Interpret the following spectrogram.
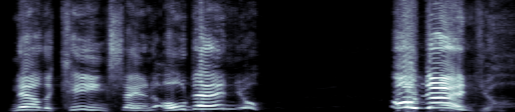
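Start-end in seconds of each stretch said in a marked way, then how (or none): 1.2-3.8 mock-lamenting call, climbing higher on the repeat. King calling to Daniel at the den, acted lament. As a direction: cry out the name like a grieving king. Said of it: "with a lamentable voice".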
